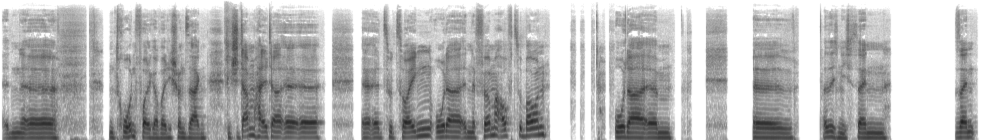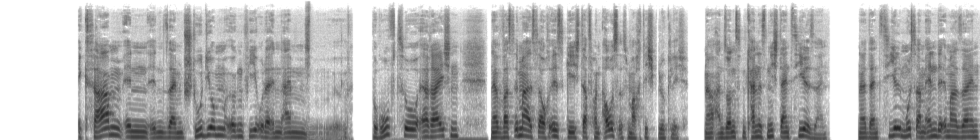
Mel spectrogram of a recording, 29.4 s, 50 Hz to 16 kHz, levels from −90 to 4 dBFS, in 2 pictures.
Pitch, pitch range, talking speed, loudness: 130 Hz, 120-150 Hz, 135 wpm, -19 LUFS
